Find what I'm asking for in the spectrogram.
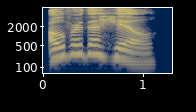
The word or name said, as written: over the hill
